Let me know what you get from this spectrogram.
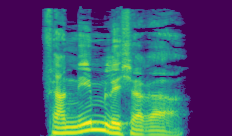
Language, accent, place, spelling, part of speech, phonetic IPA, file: German, Germany, Berlin, vernehmlicherer, adjective, [fɛɐ̯ˈneːmlɪçəʁɐ], De-vernehmlicherer.ogg
- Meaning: inflection of vernehmlich: 1. strong/mixed nominative masculine singular comparative degree 2. strong genitive/dative feminine singular comparative degree 3. strong genitive plural comparative degree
